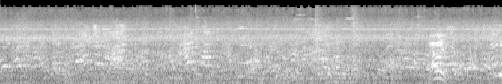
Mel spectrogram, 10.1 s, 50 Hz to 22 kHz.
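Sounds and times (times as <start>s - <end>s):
background hubbub: 0.0s - 10.0s
children's voices: 0.0s - 10.0s
people talking: 0.0s - 10.0s.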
